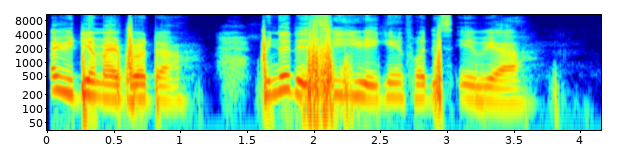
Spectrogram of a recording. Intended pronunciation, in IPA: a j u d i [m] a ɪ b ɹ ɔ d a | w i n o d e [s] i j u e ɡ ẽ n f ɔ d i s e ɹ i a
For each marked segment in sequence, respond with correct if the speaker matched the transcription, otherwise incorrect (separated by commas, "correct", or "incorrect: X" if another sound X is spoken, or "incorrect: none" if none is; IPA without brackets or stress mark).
correct, correct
